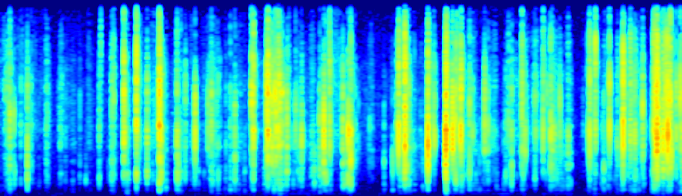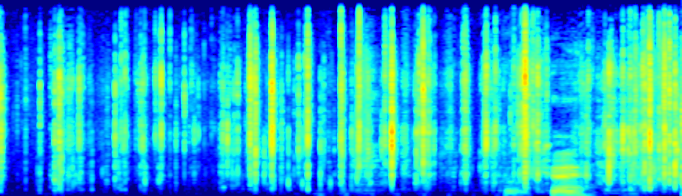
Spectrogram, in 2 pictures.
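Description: A foil wrapper crinkles and tears as a card pack is opened.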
